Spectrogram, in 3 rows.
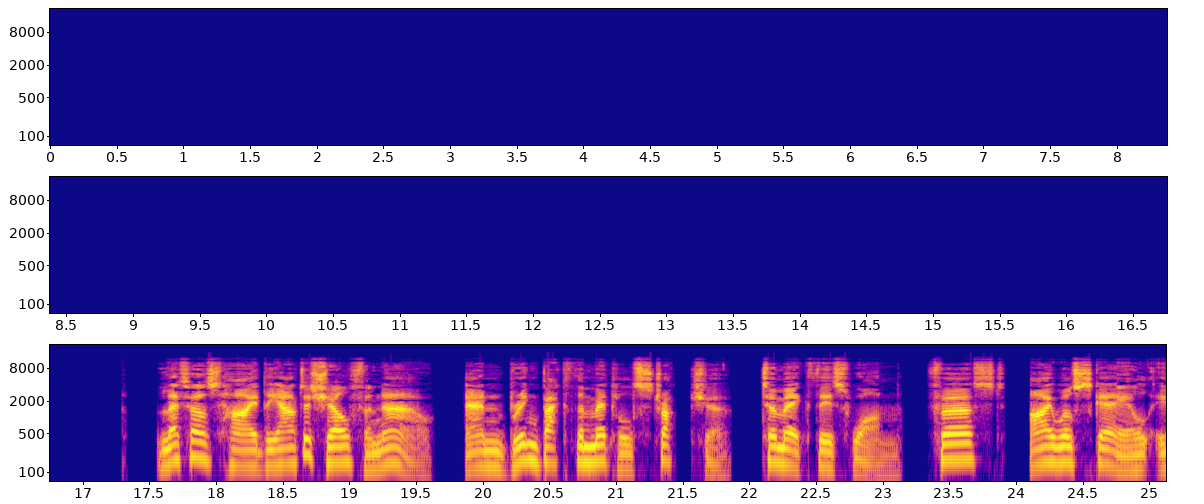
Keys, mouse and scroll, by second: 0.5-1.6 drag, 2.5-4.6 drag, 7.5 ctrl+z, 7.9 ctrl+z, 8.2 ctrl+z, 9.2-10.6 middle drag, 12.2 click, 13.7-14.8 middle drag, 18.4 click, 19.5 click, 20.2-20.6 middle drag, 21.1 click, 23.2 s.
